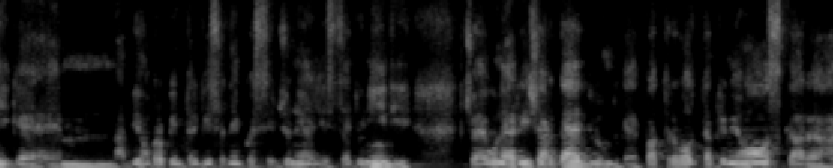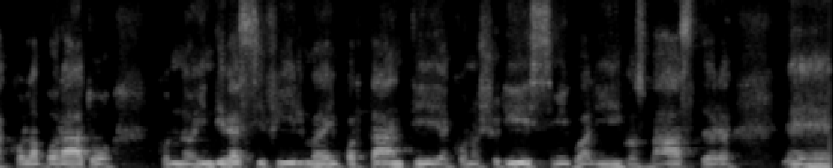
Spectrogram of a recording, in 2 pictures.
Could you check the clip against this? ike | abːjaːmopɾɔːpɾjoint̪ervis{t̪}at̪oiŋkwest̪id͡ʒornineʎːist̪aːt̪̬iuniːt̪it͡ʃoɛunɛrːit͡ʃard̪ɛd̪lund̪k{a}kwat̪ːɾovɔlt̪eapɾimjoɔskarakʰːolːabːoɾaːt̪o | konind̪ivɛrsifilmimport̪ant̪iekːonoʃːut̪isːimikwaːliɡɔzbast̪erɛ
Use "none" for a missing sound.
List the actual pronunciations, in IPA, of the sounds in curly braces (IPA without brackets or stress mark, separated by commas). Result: t̪, e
